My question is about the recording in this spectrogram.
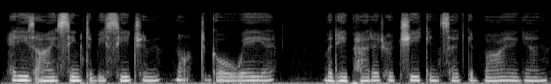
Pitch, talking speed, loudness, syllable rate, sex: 175 Hz, 230 wpm, -17 LUFS, 5.7 syllables/s, female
